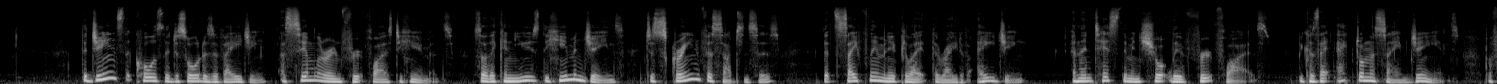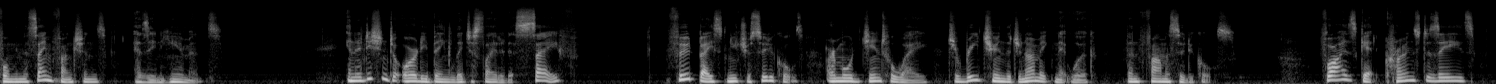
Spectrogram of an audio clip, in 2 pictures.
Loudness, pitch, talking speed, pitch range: -23 LUFS, 140 Hz, 165 wpm, 120-155 Hz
